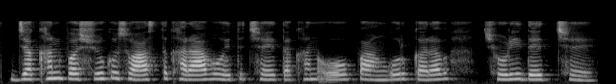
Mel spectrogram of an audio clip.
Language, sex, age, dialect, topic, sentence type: Maithili, female, 25-30, Southern/Standard, agriculture, statement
